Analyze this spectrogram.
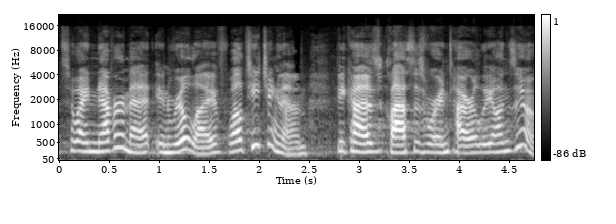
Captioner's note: none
